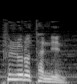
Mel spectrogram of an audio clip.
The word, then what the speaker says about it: 플로로타닌: 처음 들으면 약 이름 같고 두 번째 들으면 외국 박사 이름 같고 세 번째 들으면 발음 시험 보는 것 같습니다. 플루로타 님 어떤 분들은 플루 모여하십니다.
